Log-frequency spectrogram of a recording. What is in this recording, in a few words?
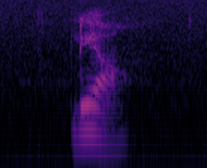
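"liang", Chinese, fourth tone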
